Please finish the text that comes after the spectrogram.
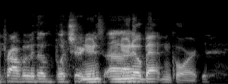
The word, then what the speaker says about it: Nuno Bettencourt: Sean, I can't even pronounce his name properly without butchering it. Nuno Bettencourt. Nuno Bettencourt.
